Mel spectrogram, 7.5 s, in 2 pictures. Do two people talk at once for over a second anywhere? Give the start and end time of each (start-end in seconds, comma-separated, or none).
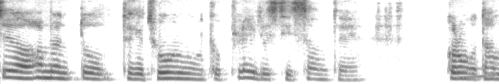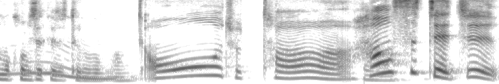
3.4-4.7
